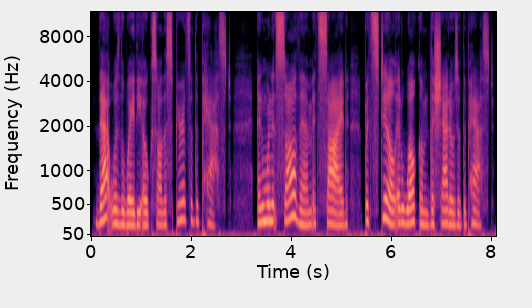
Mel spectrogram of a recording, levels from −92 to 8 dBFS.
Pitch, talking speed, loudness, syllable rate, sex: 210 Hz, 205 wpm, -18 LUFS, 4.6 syllables/s, female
